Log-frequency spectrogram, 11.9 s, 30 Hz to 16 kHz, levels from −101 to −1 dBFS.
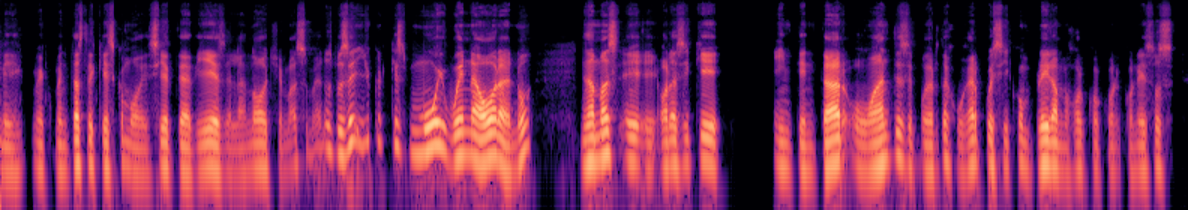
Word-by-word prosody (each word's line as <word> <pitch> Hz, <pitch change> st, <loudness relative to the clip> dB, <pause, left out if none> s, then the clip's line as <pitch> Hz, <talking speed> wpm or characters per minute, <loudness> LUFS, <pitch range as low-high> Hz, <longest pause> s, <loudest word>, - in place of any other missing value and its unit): Me 100 Hz, 0 st, -9 dB
me 110 Hz, -3 st, -10 dB
comentaste 120 Hz, +3 st, -3 dB
que 115 Hz, -, -11 dB
es 105 Hz, -, -6 dB
como 105 Hz, -6 st, -9 dB
de 95 Hz, -, -14 dB
7:00 110 Hz, +1 st, -3 dB
a 100 Hz, -, 0 dB
10:00 105 Hz, +1 st, 0 dB
de 100 Hz, -, -15 dB
la 95 Hz, 0 st, -13 dB
noche, 105 Hz, -2 st, -5 dB
más 120 Hz, +4 st, -12 dB
o -, -, -21 dB
menos, 190 Hz, -3 st, -11 dB
pues, 160 Hz, -1 st, -2 dB
sí, 220 Hz, 0 st, 0 dB
yo 235 Hz, -, -11 dB
creo 235 Hz, -2 st, -16 dB
que 215 Hz, -, -9 dB
es 175 Hz, -1 st, -15 dB
muy 175 Hz, +6 st, +5 dB
buena 155 Hz, -5 st, +4 dB
hora, 135 Hz, -5 st, +8 dB
¿no? 155 Hz, -, -3 dB, 0.4 s
Nada 130 Hz, +2 st, +3 dB
más, 155 Hz, +3 st, +3 dB
eh 125 Hz, -5 st, -2 dB
eh, -, -, -14 dB
ahora 120 Hz, +2 st, 0 dB
sí 125 Hz, +2 st, -10 dB
que, 125 Hz, -1 st, -1 dB, 0.5 s
intentar, 110 Hz, +2 st, +3 dB
o 110 Hz, -2 st, -2 dB
antes 135 Hz, +3 st, 0 dB
de 120 Hz, -, -9 dB
ponerte 105 Hz, +1 st, -7 dB
a -, -, -6 dB
jugar, 115 Hz, +2 st, -5 dB
pues, 120 Hz, -4 st, -5 dB
sí 115 Hz, -, -10 dB
cumplir, 120 Hz, +1 st, 0 dB
a 115 Hz, -, +4 dB
lo 100 Hz, -, -8 dB
mejor, 105 Hz, +3 st, -11 dB
co 110 Hz, -, -15 dB
con 100 Hz, +2 st, -16 dB
con 100 Hz, +1 st, -17 dB
esos 105 Hz, 0 st, -9 dB
115 Hz, 255 wpm, -24 LUFS, 105-135 Hz, 0.5 s, hora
